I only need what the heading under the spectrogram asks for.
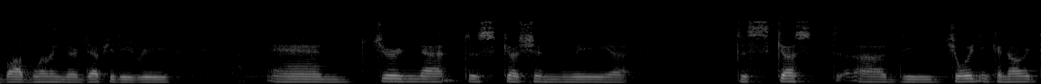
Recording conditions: large echoing room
